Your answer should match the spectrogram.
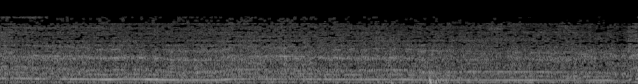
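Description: Remote-control truck's simulated engine sound idling: a steady low hum on one held pitch that dips slightly a couple of times.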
